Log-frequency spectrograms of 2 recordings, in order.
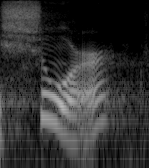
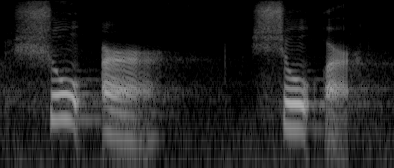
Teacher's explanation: so it's marked with the apostrophe so we don't say sure got to make that little stop in your throat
